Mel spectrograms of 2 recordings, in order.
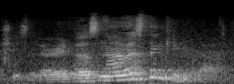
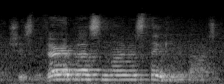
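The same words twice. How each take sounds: First: Pitch climbs gradually, then makes a long jump. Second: Pitch jumps suddenly high on 'very', then drops. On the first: "The rising head on the other hand with the long jump" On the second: "High drop, ... A sudden jump up to very"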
